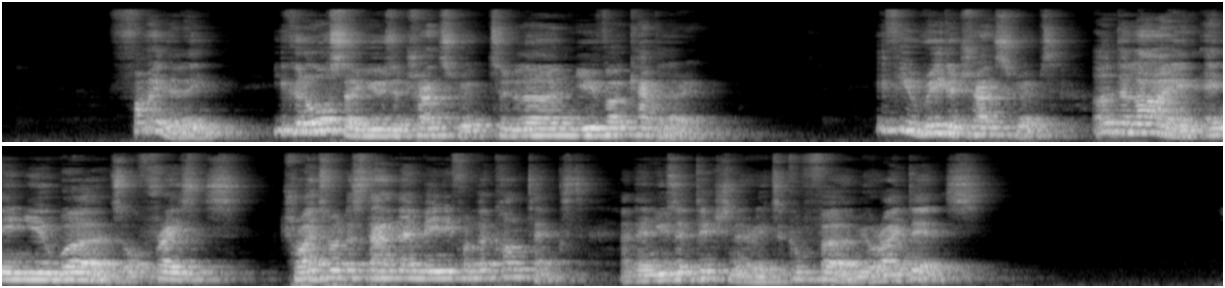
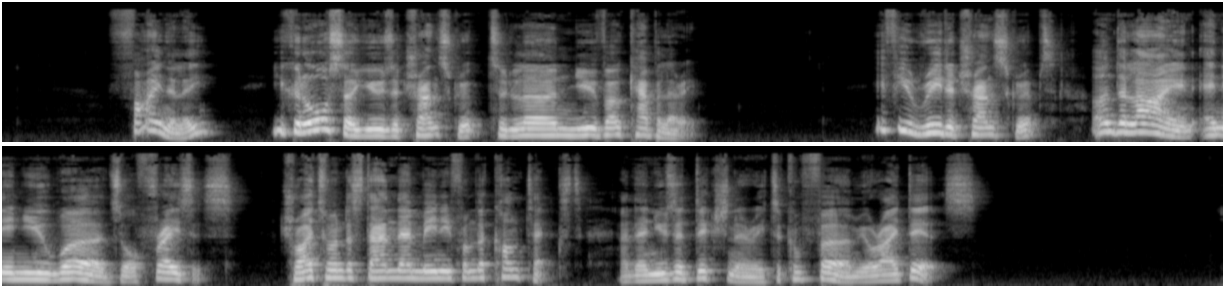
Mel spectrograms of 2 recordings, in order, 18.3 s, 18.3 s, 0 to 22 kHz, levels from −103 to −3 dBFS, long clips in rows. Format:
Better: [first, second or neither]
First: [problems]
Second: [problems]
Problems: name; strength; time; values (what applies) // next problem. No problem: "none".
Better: second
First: off-mic speech; far // room echo; noticeable; dies away in 0.5 s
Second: none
